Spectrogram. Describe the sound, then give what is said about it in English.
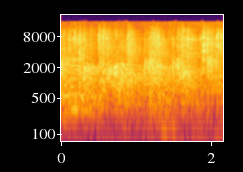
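A church audience claps loudly, a dense and steady burst of applause lasting a couple of seconds. “You can clap for Jesus.”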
